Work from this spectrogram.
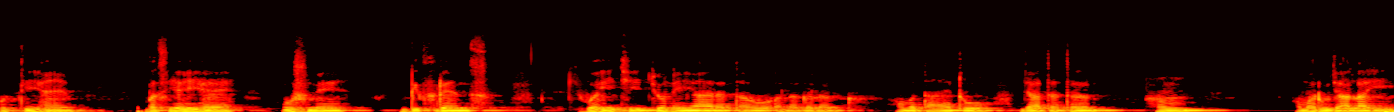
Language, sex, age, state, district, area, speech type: Hindi, male, 18-30, Uttar Pradesh, Prayagraj, rural, spontaneous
